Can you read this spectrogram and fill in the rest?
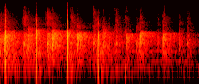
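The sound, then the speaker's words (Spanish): An audience applauds for the Lord, with many hands clapping in a steady, uneven patter and a few sharper claps standing out over about two and a half seconds. “fuerte aplauso para nuestro Señor.”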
